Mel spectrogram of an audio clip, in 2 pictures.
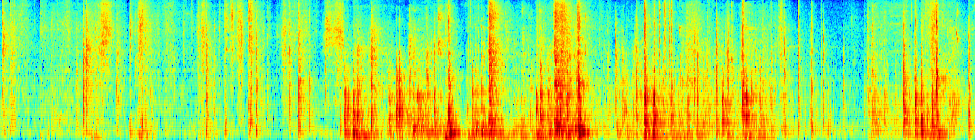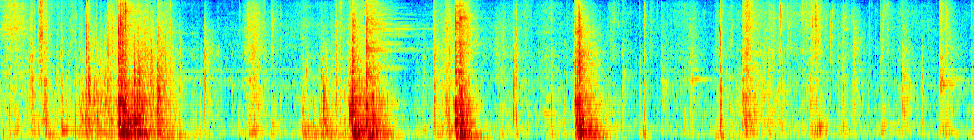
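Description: Foam ICF blocks and rebar being handled and set in place: irregular knocks and thunks with rubbing and scraping of foam, the loudest knocks about halfway through and a few seconds later.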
